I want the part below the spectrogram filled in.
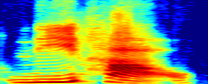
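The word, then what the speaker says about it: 你好: third tone third tone but you pronounce it second tone third tone so it's like me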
